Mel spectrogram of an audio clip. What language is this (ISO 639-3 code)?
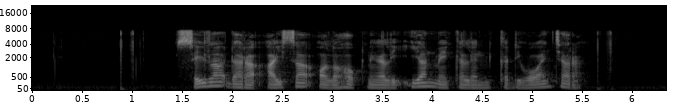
sun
